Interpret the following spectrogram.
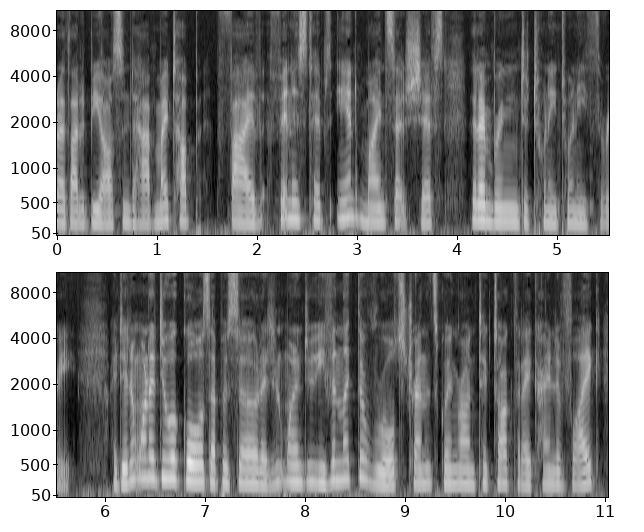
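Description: Woman, podcast host, casual solo chat; candid and rambly, slightly tired, smooth clean voice on a close, dry mic. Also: mid-range voice, no echo. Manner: chatty and candid, heavy use of "like", self-interrupting. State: slightly tired, recovering from a long illness.

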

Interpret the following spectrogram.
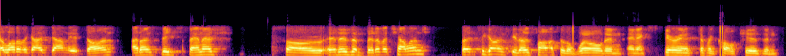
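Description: A young man from New Zealand with a New Zealand accent, a golfer answering interview questions casually, with many fillers and restarts. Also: mid-range voice. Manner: hesitant, many fillers and restarts, laughs easily. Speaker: professional golfer, guest. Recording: tinny phone line.

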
